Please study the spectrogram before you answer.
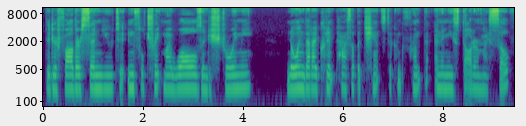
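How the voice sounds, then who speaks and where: Woman as menacing dragon queen, low-pitched, gravelly creak, imperious and taunting, intimate ASMR roleplay. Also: completely flat delivery, a little slow, mellow. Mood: contemptuous, suspicious. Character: haughty, menacing dragon queen, possessive and mocking.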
